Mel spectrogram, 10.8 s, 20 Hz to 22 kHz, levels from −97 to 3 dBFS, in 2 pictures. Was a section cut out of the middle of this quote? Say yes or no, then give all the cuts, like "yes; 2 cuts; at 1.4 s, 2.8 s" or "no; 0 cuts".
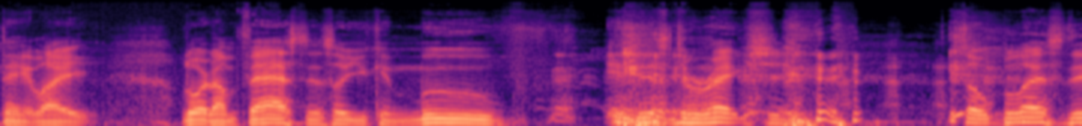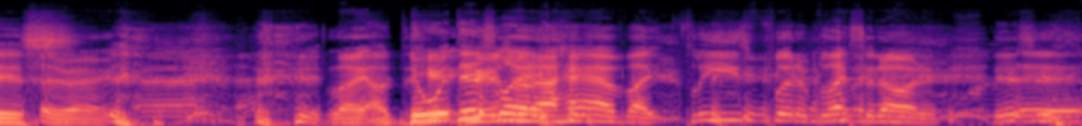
no; 0 cuts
